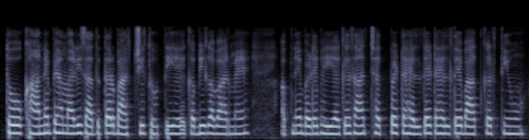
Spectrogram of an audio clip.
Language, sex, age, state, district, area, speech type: Hindi, female, 45-60, Madhya Pradesh, Bhopal, urban, spontaneous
